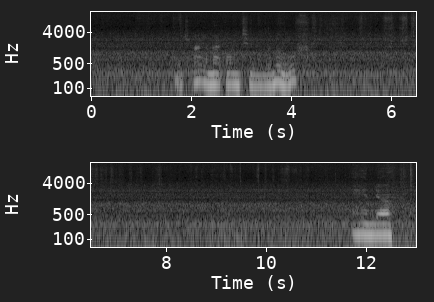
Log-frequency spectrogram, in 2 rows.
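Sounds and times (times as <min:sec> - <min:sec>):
cloth rag rubbing metal: 0:03.1 - 0:13.0.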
